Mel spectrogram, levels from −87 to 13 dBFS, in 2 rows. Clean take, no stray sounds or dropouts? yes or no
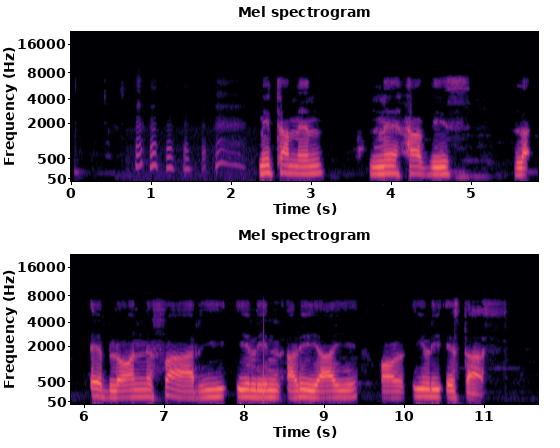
no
